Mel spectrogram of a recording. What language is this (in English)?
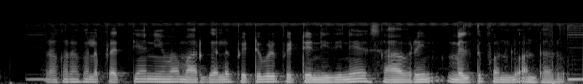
Telugu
